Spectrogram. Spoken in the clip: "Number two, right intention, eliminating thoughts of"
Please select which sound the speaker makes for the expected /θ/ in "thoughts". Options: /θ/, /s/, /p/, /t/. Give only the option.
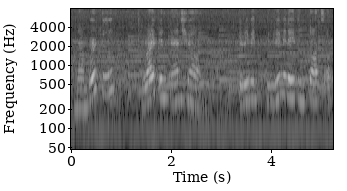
/t/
